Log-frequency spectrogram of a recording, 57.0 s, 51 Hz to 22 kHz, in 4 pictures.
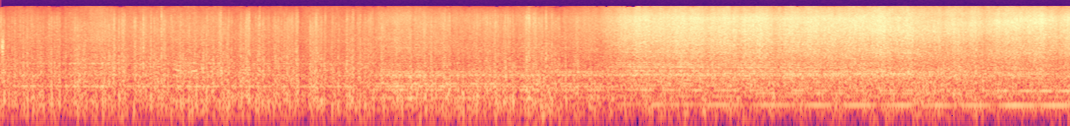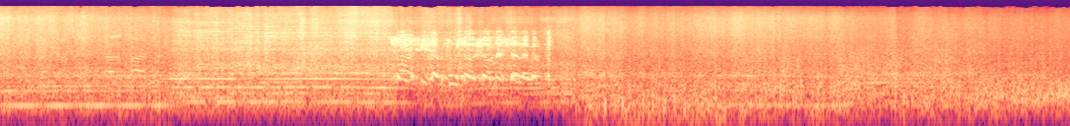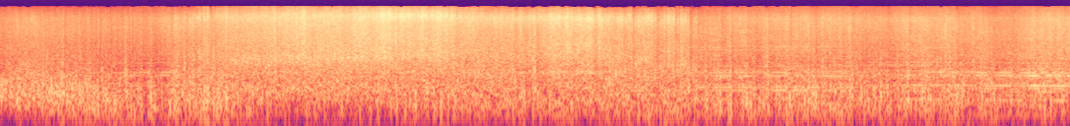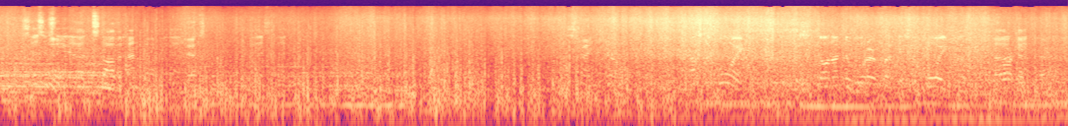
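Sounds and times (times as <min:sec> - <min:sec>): boat engine running: 0:00.0 - 0:57.0
water rushing past hull: 0:00.0 - 0:57.0
wind buffeting microphone: 0:00.0 - 0:57.0.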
